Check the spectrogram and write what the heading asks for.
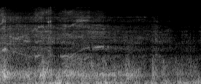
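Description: Arrma Talion V3 RC truck's brushless electric motor whining and its tires running over dirt as it accelerates away, the sound fading as it goes, with wind on the microphone.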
